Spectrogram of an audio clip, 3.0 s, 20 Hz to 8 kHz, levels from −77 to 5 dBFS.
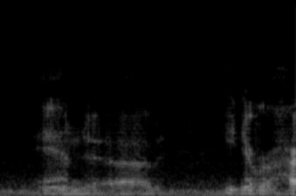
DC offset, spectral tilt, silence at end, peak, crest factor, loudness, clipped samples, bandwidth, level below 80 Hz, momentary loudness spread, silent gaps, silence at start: under 0.1%; -5.5 dB/octave; 0 s; -14 dBFS; 24 dB; -41 LUFS; under 0.1%; 5.8 kHz; -58 dBFS; 13 LU; none; 0 s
